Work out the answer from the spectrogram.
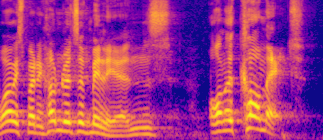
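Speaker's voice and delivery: put-on sceptical interviewer voice. Retelling a TV interview, imitating a sceptical interviewer: bad Jeremy Paxman impression. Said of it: "that's not a very good impression".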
